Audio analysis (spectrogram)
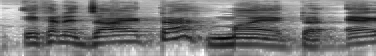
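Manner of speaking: usual speaking voice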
